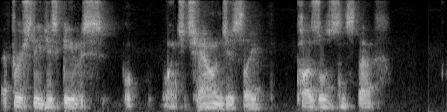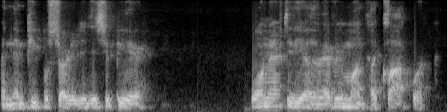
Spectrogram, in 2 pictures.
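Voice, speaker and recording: An actor playing an earnest, guilt-ridden young leader in a table read over a video call. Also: male voice, deep voice, flat delivery, moderate pace, natural voice, poor audio. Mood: grave, guilty. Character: earnest, guilt-ridden young man leading trapped boys. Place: remote video call reading.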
